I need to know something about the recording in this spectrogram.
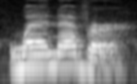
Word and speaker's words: whenever: Whenever. So you'll notice in that one there are 3 different E's. The first 2 have an eh, and this third one is a schwa.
